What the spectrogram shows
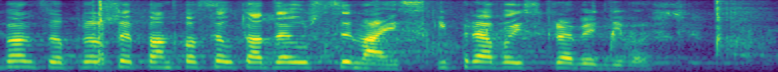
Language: Polish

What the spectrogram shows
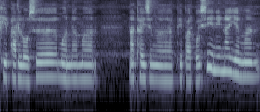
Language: Bodo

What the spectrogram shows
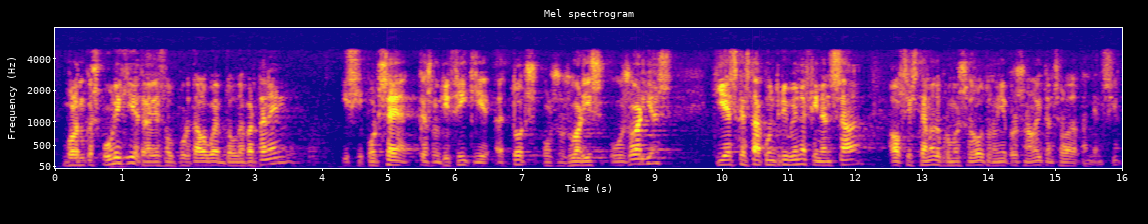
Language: Catalan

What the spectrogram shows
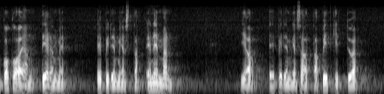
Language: Finnish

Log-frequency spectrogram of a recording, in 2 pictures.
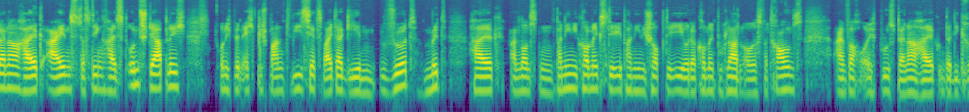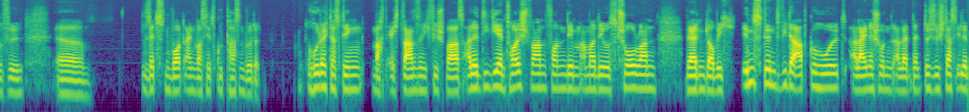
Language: German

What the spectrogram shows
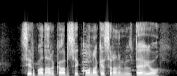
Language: Maithili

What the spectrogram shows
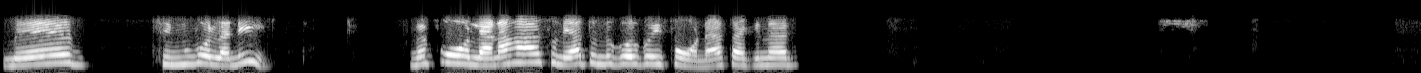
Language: Dogri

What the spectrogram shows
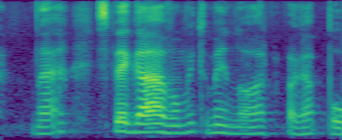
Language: Portuguese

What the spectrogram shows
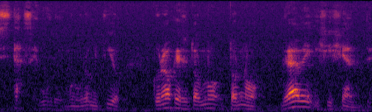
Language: Spanish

